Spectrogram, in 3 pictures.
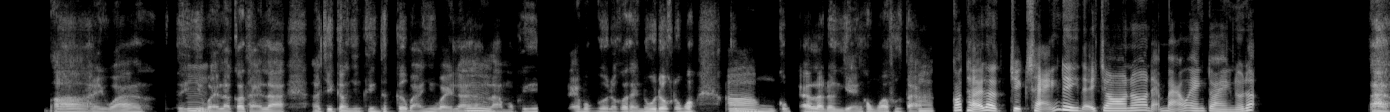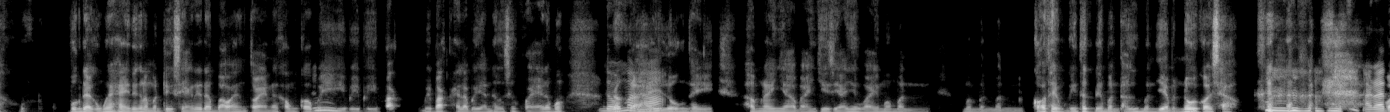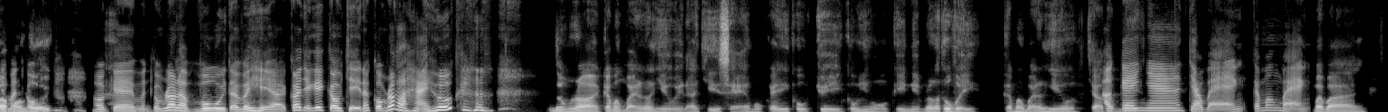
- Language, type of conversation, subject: Vietnamese, podcast, Bạn có thể chia sẻ một kỷ niệm vui với thú nuôi của bạn không?
- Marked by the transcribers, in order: tapping; laugh; laugh; laughing while speaking: "tại vì, à"; other noise; chuckle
